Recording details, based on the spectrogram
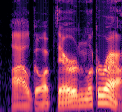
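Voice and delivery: ordinary delivery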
